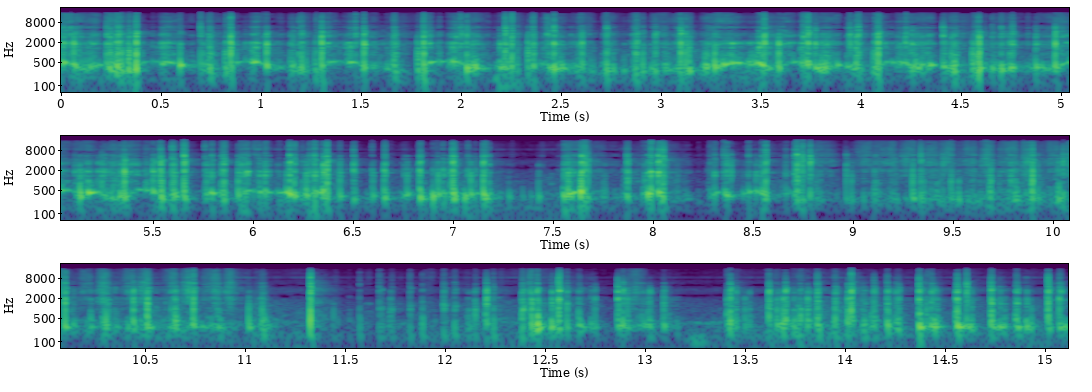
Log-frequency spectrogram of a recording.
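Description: A small spice jar's green plastic screw cap is twisted on and off with the fingertips, making a dense run of quick clicks, ticks and dry scraping with no low end and a bright, crackly edge. The ratcheting sound keeps up steadily for most of the clip, pausing briefly a few times in the second half before resuming.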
